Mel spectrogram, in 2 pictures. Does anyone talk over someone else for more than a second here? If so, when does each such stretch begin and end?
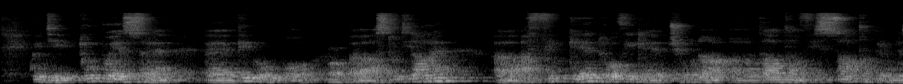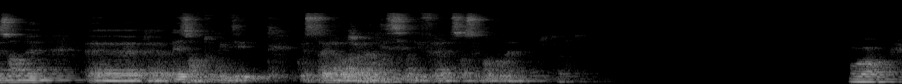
none

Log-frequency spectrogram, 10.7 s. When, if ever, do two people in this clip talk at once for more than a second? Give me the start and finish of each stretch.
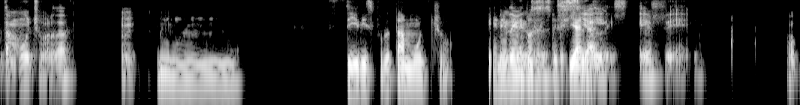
6.7-7.9

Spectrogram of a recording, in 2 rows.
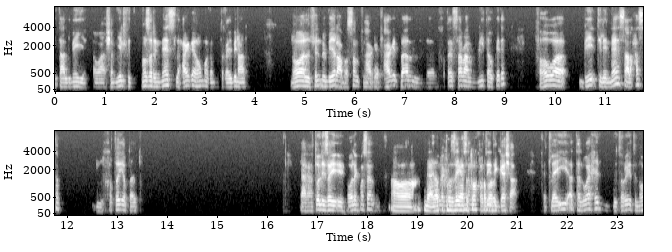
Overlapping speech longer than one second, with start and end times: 19.3-20.6

